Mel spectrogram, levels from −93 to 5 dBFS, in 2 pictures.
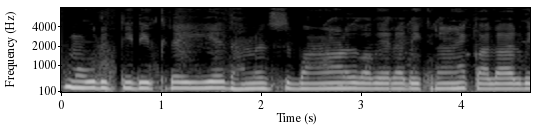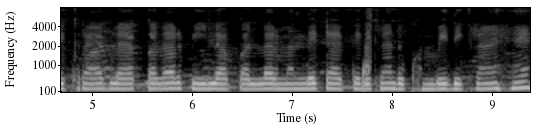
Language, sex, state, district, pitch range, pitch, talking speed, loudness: Hindi, female, Uttar Pradesh, Deoria, 180-195 Hz, 185 Hz, 185 wpm, -29 LUFS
